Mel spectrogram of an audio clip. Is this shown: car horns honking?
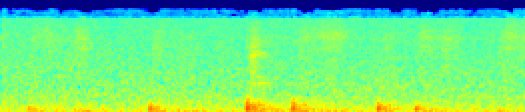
no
